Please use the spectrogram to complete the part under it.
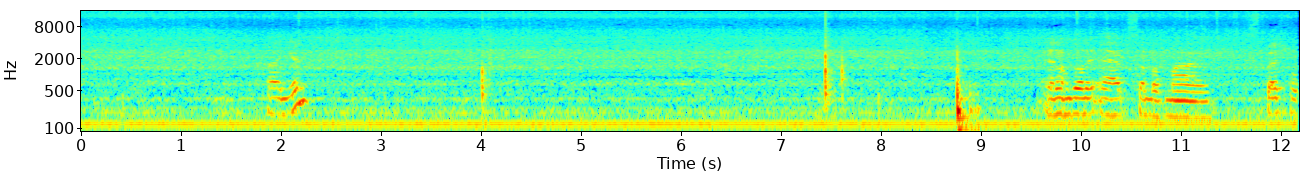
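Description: Food sizzles softly in a pot on a stove.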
